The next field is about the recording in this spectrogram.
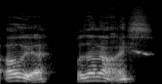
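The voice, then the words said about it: Fairly good put-on Mancunian accent. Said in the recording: “I appreciate that Mancunian accent there. I think that's actually quite a good one.”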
